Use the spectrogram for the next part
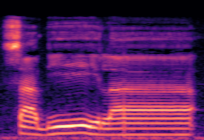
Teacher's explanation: tidak dibaca sabilan karena ini di akhir kalimat atau di akhir ayat, di akhir ayat, maka dibacanya dua harkat ya, sabila mad iwad karena ada fathah tanwin terletak pada waqaf atau berhenti.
